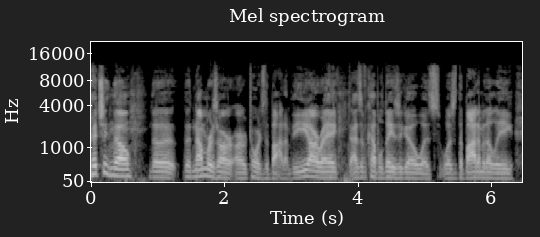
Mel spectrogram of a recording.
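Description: A man talks at a medium pitch, his pitch variation ordinary. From Cincinnati. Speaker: sports podcast co-host. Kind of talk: sports talk podcast. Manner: filler-heavy, hesitant.

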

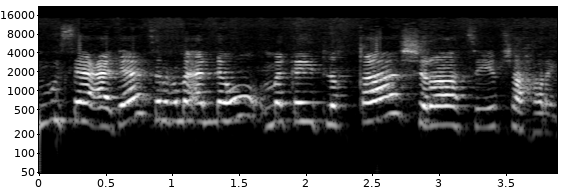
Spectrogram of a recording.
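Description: A woman speaks at a fairly slow pace. Her high voice has ordinary pitch variation. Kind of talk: interview answer. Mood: earnest, complaining. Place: home room. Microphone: camera far.

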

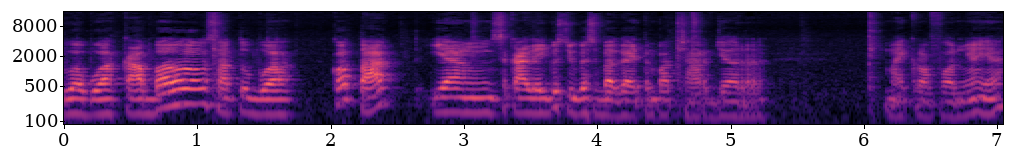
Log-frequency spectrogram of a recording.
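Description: Fairly high in pitch, a man speaks at a fairly slow pace. His pitch varies in an ordinary way.

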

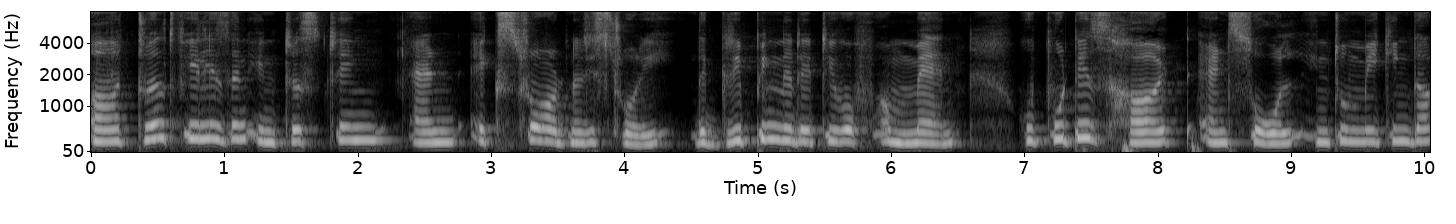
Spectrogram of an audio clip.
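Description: On a very clean recording with a silent background, a woman's high-pitched voice carries a dark, mellow tone and ordinary pitch variation. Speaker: audiobook narrator. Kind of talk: literary audiobook reading of a Hindi novel's preface. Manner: steady, measured storytelling pace, clear book-reading diction; casual Hinglish code-switching in intro and outro.

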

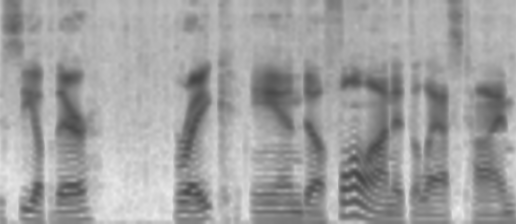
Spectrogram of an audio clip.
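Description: The speech comes at a fairly slow pace, with a dry sound and no echo. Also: man. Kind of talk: casual walk-through tour. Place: forest. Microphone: phone near.

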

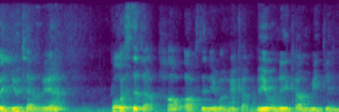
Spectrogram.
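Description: A man speaks at a moderate pace in a dark, mellow tone. His pitch swings widely, and the room echo is audible.

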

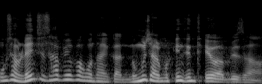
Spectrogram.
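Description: His tone is animated, and his pitch swings very widely. The man moves at a fairly quick pace. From South Korea, Ulsan. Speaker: pastor. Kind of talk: sermon.

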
